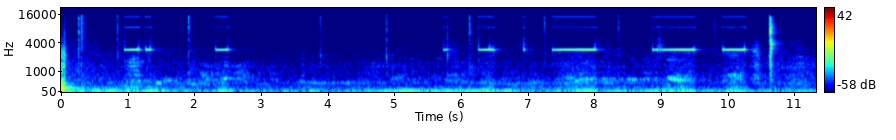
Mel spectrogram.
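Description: A multimeter beeps in short and longer bursts.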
